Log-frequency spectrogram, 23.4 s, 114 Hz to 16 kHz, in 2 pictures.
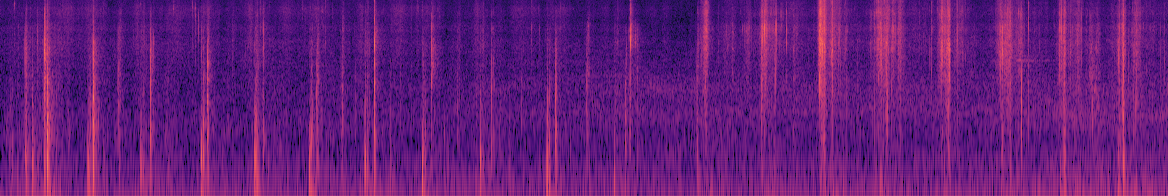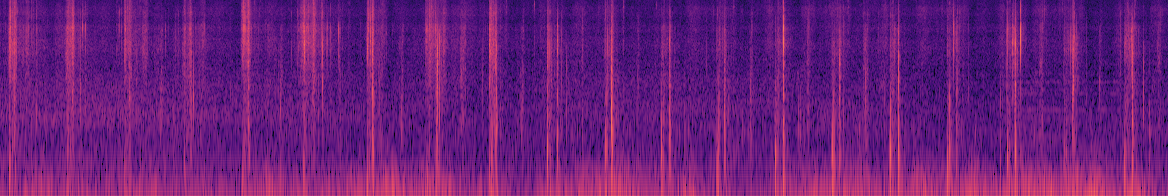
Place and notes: Hansen House, Jerusalem, Israel - Footsteps in Garden of Hansen House
Walking in the garden and paths of the Hansen hospital exterior. Uploaded by Josef Sprinzak
January 2014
